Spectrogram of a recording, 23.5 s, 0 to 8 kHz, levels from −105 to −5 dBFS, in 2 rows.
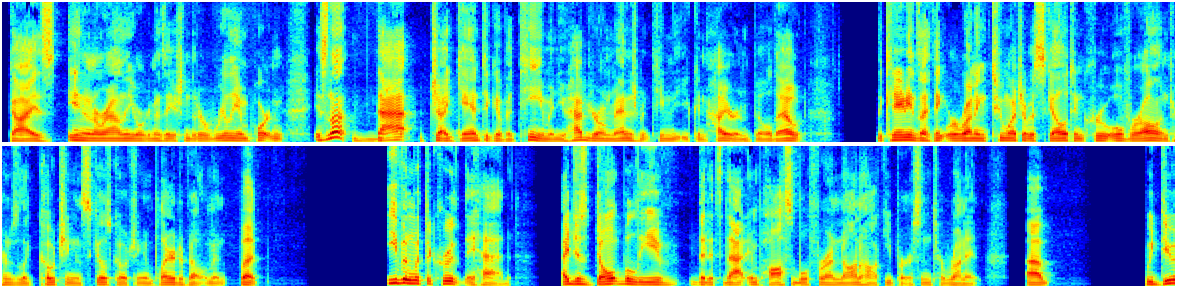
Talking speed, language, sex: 210 wpm, English, male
